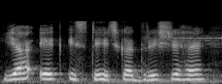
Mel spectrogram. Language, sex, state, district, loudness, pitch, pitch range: Hindi, female, Jharkhand, Ranchi, -17 LUFS, 230 Hz, 220-245 Hz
